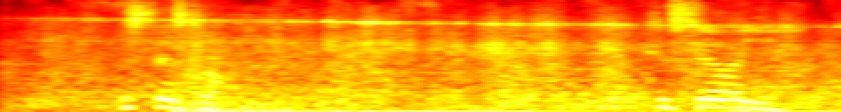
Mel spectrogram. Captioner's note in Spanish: Ruido del motor de avioneta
